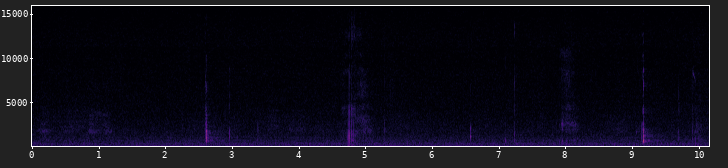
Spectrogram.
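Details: Young boy, with his grandmother, who can't shake his hiccups; faint, sharp catches about three times in ten seconds against a steady room hum: hiccups.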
